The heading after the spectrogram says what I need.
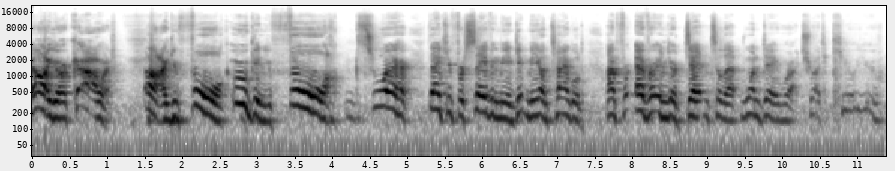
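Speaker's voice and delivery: high, loud, hammed-up scorn; theatrical dragon outrage. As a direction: cry out grandly at a cowardly brother. Voices dragon scorning his brother.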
